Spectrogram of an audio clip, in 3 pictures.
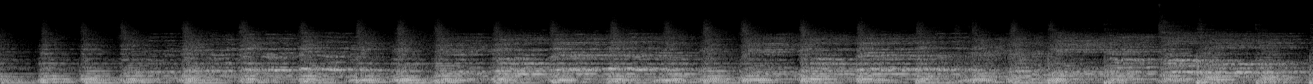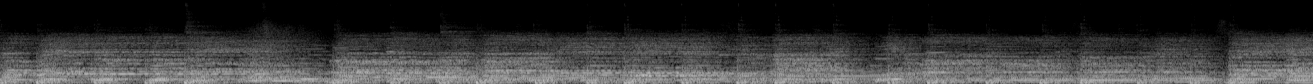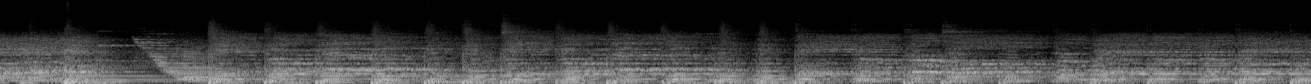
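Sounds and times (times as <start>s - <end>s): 
musical variations on a tune: 0.0s - 39.3s.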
